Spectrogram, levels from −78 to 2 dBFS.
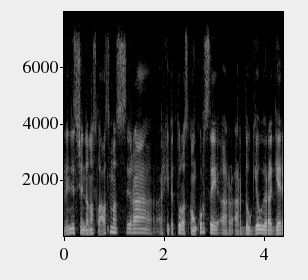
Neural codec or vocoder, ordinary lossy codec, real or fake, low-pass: none; Opus, 24 kbps; real; 7.2 kHz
